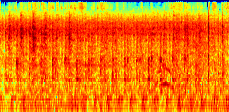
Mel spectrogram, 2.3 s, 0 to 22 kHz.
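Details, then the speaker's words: Aixam 400 microcar at idle, heard inside the cabin: loud, harsh idle with a steady fast throb and rattly buzz, vibrating everywhere; cause unclear. "voilà une pétrolette et le bruit est juste en fait super violent donc ça vibre un peu de partout"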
